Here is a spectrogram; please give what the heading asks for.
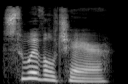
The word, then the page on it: swivel chair: American English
